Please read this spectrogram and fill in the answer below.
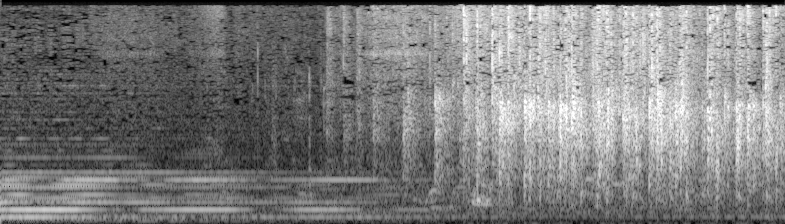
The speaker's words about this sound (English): I'm so glad you're clapping about that. That's a hard-hitting thing.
